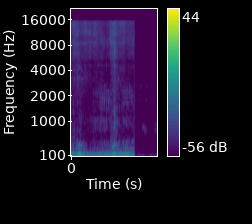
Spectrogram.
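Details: A female lion gives a deep, rumbling roar that cuts off abruptly after a second.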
